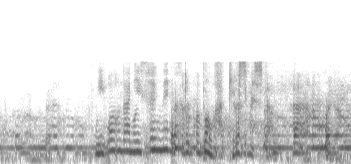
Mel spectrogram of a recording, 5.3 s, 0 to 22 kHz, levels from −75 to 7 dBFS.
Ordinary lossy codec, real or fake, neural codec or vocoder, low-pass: MP3, 32 kbps; fake; codec, 24 kHz, 1.5 kbps, HILCodec; 5.4 kHz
